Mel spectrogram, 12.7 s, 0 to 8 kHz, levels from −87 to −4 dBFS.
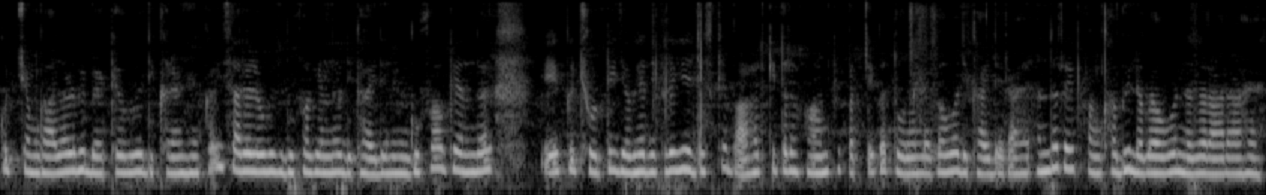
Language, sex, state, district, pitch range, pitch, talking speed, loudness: Hindi, male, Uttar Pradesh, Hamirpur, 230-255 Hz, 240 Hz, 245 wpm, -35 LUFS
